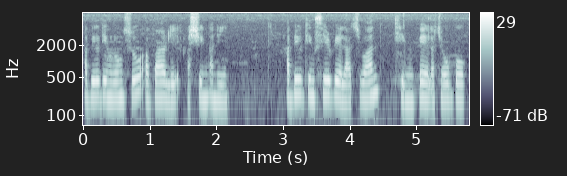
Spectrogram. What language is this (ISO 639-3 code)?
lus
